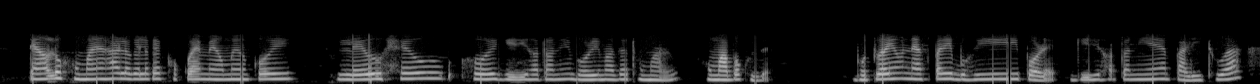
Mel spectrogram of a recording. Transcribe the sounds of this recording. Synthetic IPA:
tɛʊ̃lʊkhumajaɦaɹlɔɡɛlɔɡɛkɔkɔɛmɛʊmɛʊkoj | lewheʊhojɡiɹiɦɔtɔnibʱoɹimazɔta | humabɔkʰuzɛ̰ | bʱotuajiʊ̃nɛspaɹiboɦipɔɹɛ̰ɡiɹiɦɔtɔniɛpaɹitʰʊwa

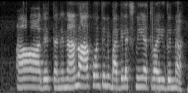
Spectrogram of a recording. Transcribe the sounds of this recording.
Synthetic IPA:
aːɐd̪et̪aːnenaːnuaːkoʋɐnt̪iːnibʱaːɡelɐkʂmiɐt̪ʰʋaːid̪ɐnːɐ

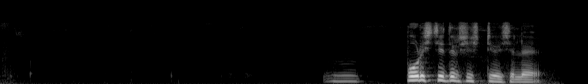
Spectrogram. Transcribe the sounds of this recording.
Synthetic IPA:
poɾist̪ʰit̪̬iɾsɾiʃʈiɦot͡ɕʰile

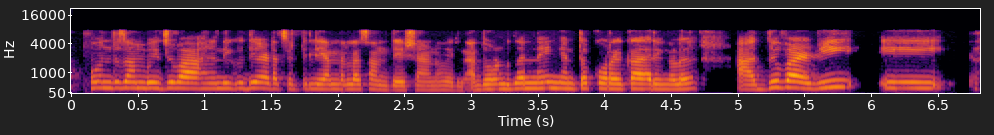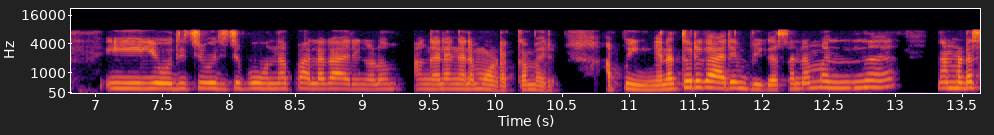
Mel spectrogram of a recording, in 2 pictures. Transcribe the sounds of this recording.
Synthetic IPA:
ɐpːoːend̪ɨsɐmbʱɐʋit͡ɕːɨʋaːɦɐnɐniɣud̪iɐɽɐt͡ɕːiʈːilːɐenːuɭːɐsɐnd̪e̞ːʂɐmaːɳɨʋɐɾunːɐ̰ɐ̰ðuɣo̞ɳɖɨt̪ɐnːe̞iŋːɐnɐt̪ːekureːkaːɾjɐŋːɐɭɨɐðɨʋɐɻi | iː | iːjo̞ːd̪ʱit͡ɕːujo̞ːd̪it͡ɕːɨpo̞ːɣunːɐpɐlɐkaːɾjɐŋːɐɭumɐŋːɐneɐŋːɐnemoɽɐkːɐmʋɐɾumɐpːoːiŋːɐnɐt̪ːo̞ɾukaːɾjɐmʋiɣɐsɐnɐme̞nːɨ | nɐmːuɽe̞

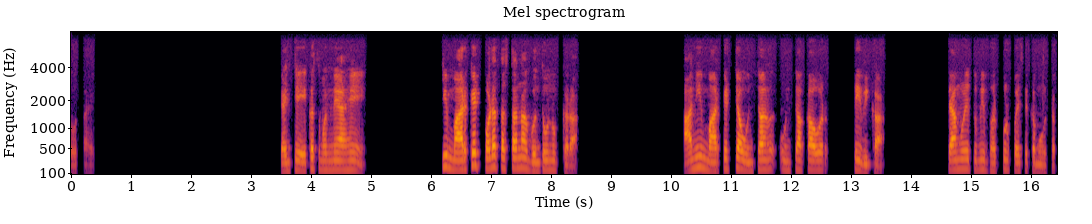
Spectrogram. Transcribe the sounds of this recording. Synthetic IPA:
ɦo̰t̪a̰ɦe | t̪jaɲt͡ɕeːkət͡sm̤ənneaɦe | kiːmaɾkeʈ̚pəɽət̪əst̪anːaɡunt̪ənuːkːəɾa̰ | aɽ̃imaɾkeʈ̚t͡ɕjauauɲt͡ɕakaʋəɾ | t̪eʋika̰ | t̪jamuɭet̪um̤iːbʱəɾpuːɾpəjsekəməuɕək̚t̪

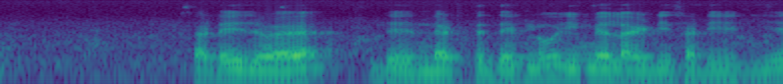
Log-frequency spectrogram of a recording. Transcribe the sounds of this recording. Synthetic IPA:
saːɖed͡ʒoːɦɛː | eneːʈt̪ed̪eːkʰloiːmeːlaːɪɖisaːɖiɦeːɡiɦɛː

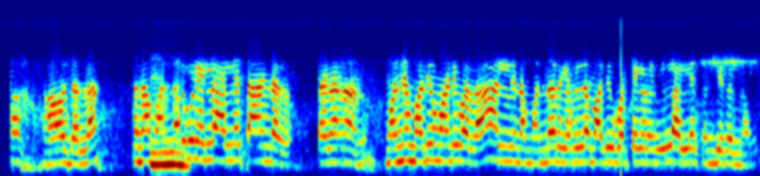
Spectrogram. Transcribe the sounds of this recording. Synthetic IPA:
ɦɐwd̪ɐlːɐ | nɐmːɐnːɐɾɡuɽɛlːɐːlːeːt̪aːɐɳɖɐlːɐ | t̪ɐɡaɳanumɐnːemɐd̪ʋumaːɽiʋɐlːɐːlːinɐmːɐnːɐɾuɡɛlːɐmɐd̪ʋubɐʈːɛɡɐɭɛlːɐːlːeːt̪ɐnd̪iʋɐlːanu

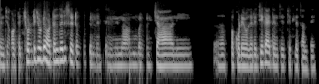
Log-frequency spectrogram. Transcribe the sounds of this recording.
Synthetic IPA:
t̪jaɲt͡ɕjaɦɔʈelt͡ɕʰoʈiːt͡ɕʰoʈ̬iːɦɔʈeld͡zəɾiːsɾeʈət̪̚killet̪eninaməlt͡ɕaɦaːɽ̃i | pəkoɽ̤eʋəɡəjɾed͡ʑekajt̪̬jant͡sed͡ʑʱit̪let͡salt̪e

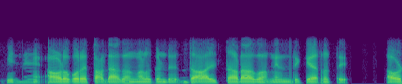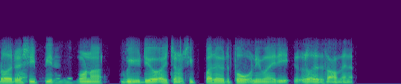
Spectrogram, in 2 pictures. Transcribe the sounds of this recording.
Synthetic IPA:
pinːe̞ʔɐʋiɽekːuret̪ɐɽaːɣɐŋːɐɭokːɐɳɖɨd̪aːlt̪ɐɽaːɣumɐŋːɐnend̪ekʲːepɐrɐnːɐʈ̪ːɨ̰ | ɐ̰ʋiɽeoɾuʂipːiɾekːepːoːɳɐ | ʋiːɖijoʋɐt͡ɕːɐɳuʂipːaːleoɾut̪o̞ːɳimaːɾiɭɐɾusa̰ːd̪ʱɐnɐ̰m

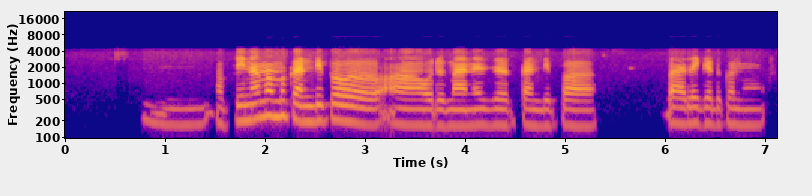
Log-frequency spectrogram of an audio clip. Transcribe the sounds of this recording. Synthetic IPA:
ɐpːɐɽɪnːaːnɐmːɐkɐɳɖɪpːaː | ɔɾɯmaːneːd͡ʒɐɾkɐɳɖɪpːaː | ʋeːlɛk̬ːɛɽɯkːɐɳʊ̃

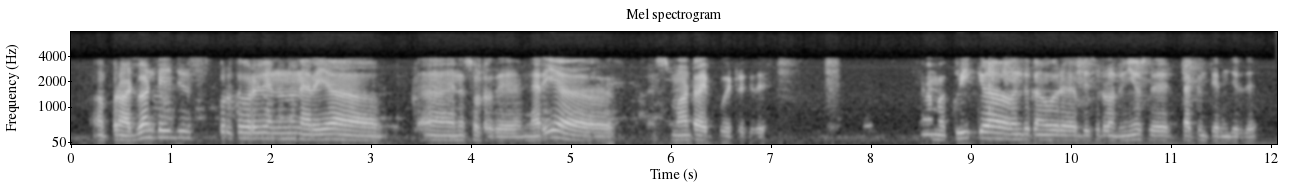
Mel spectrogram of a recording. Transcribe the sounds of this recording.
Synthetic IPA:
ɐpːɯɾõɐɖʋaːɳʈeːd͡ʒɪspʊɾɯt̪ːɐʋɐɾɐjɪlɛnːɐnːaːnɪɾɐjaː | ɛnːɐsɔlrɐðɯnɪɾɐjɐ | smaːɾʈajɪp̚poːjʈːɯɾɯkːɐðɯ | aːmaːkʊʋɪkːaːʋɐnd̪ɯkanɔɾɯbɪsɐʈɐnɯnjuːsʈɐkːɐmt̪ɛɾɪɲd͡ʒɪɾɐðɯ

